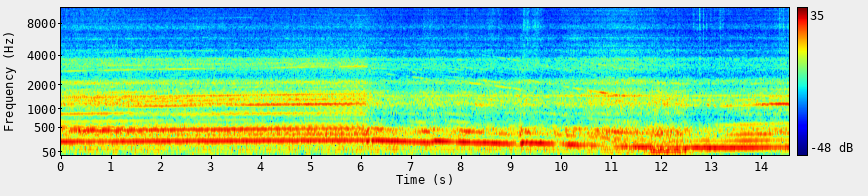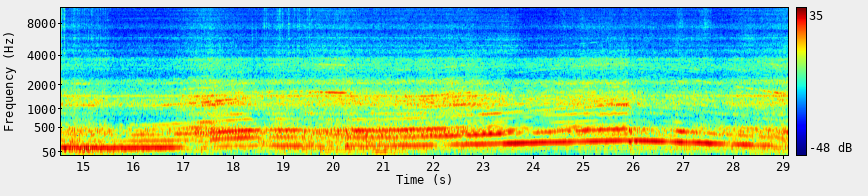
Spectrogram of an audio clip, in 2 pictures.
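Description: A racing car engine roars loudly, its pitch dropping as the car slows and climbing again as it speeds up.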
